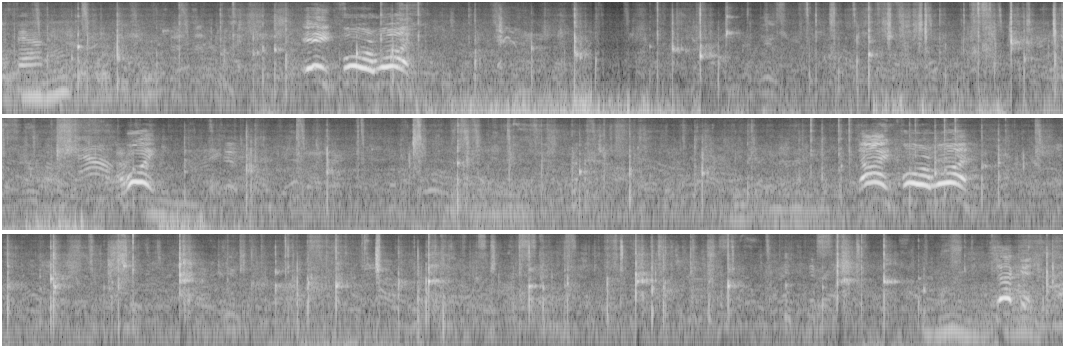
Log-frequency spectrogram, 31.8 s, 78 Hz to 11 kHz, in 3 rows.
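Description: Pickleball paddles striking a plastic ball: sharp, irregular pocks through the rallies, over the murmur of spectators, with a couple of brief voiced calls about 3 s in and near the two-thirds mark.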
